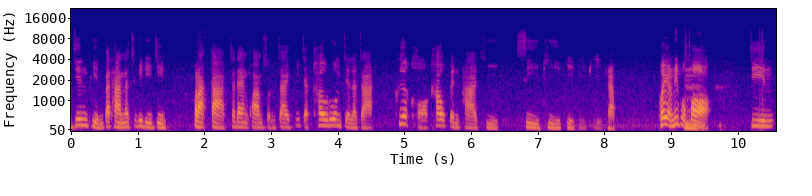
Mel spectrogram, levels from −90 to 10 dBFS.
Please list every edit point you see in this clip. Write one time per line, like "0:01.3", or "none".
none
